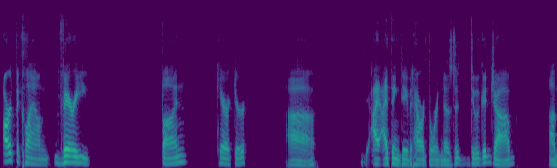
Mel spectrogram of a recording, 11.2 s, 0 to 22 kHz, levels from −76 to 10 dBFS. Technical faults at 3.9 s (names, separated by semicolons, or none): none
